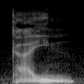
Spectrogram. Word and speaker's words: Cain: Cain, manteniendo el apellido para un toque de extranjería siniestra, pero pronunciado Caín para sonar más integrado al español.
